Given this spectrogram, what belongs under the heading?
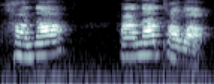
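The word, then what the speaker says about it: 花束: 花束と読みます。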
